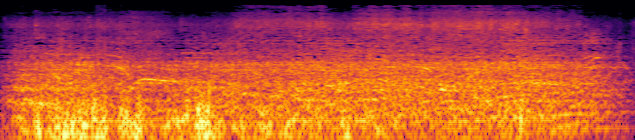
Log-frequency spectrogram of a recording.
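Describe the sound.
A bus set alight burns with huge flames in a street intersection in Braamfontein, a loud, steady roar of rushing noise filling the whole stretch, with indistinct voices mixed into the chaotic din.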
